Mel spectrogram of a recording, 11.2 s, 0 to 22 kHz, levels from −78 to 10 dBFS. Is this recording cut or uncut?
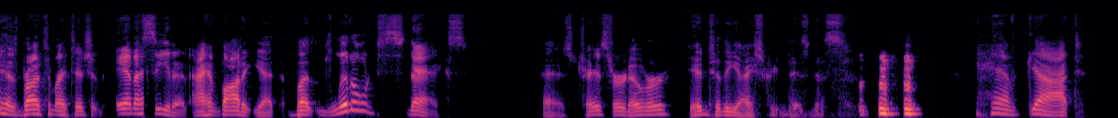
cut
